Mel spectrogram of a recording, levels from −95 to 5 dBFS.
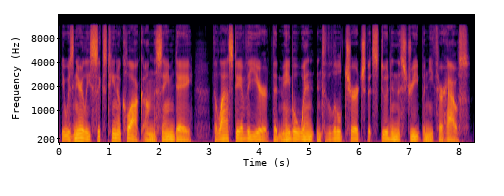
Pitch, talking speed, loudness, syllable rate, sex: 85 Hz, 215 wpm, -18 LUFS, 5.0 syllables/s, male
